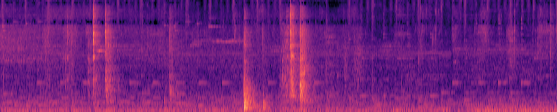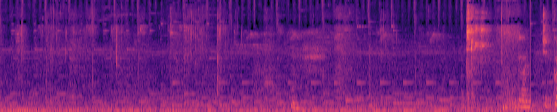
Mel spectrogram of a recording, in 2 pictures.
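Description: Beans and dry fish curry scooped from an iron pan into a bowl, with bright clinks of metal and glass, a couple of louder knocks early on, and soft scraping between them.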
